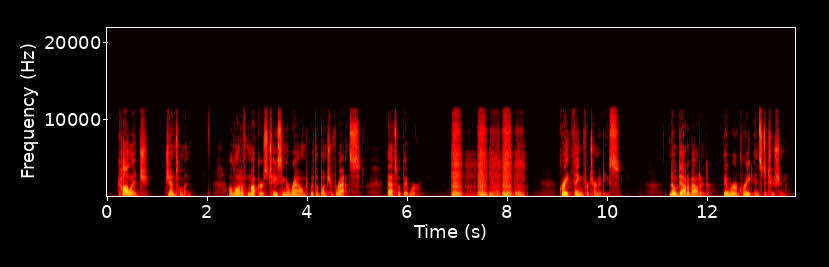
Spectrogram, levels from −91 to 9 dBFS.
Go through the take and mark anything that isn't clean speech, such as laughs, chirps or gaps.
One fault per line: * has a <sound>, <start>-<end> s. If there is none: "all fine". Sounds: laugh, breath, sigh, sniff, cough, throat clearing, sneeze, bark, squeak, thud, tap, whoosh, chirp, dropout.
* has a breath, 6.9-8.4 s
